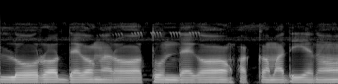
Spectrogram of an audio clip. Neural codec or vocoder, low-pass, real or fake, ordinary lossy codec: none; 7.2 kHz; real; none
